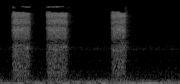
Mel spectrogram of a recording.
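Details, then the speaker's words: Three short hissing bursts of refrigerant cold spray onto cotton, used for cold testing of a tooth's nerve to decide whether it needs a root canal. "first way that we test a nerve is using cold spray we actually this a refrigerant spray that we spray onto a piece of cotton and it looks like"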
